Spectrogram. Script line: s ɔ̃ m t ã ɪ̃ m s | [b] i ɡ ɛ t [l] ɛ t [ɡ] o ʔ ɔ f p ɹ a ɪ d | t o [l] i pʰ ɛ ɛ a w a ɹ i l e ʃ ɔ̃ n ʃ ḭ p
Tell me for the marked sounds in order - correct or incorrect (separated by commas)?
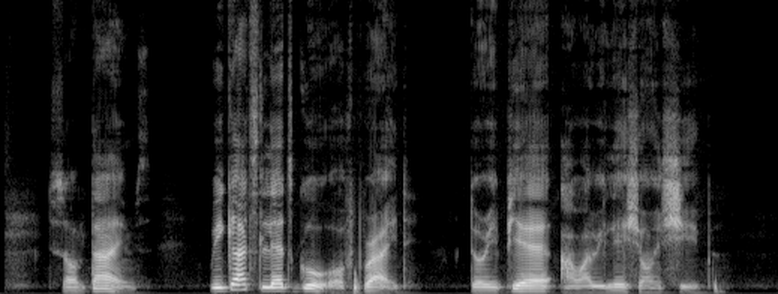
incorrect, correct, correct, incorrect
